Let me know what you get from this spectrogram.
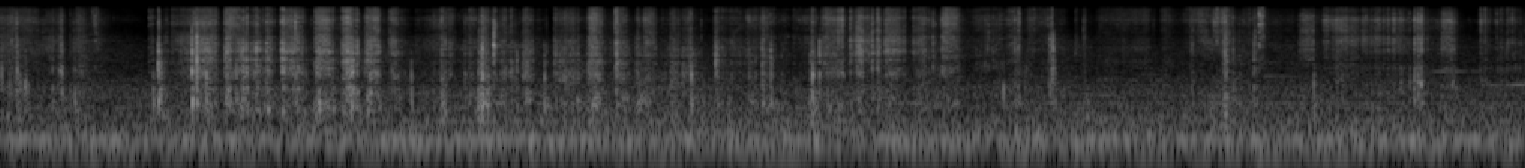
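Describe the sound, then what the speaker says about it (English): Scissors snip out paper penguin eyes for a collage, giving a run of close, crisp cuts and scraping rustles of paper at an irregular pace throughout, with no talking. "We'll cut these out."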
